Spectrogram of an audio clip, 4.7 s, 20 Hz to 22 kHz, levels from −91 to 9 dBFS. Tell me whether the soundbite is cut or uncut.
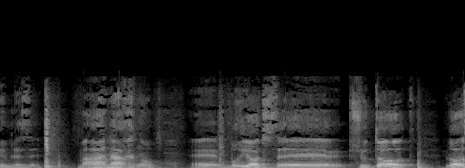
uncut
